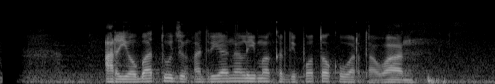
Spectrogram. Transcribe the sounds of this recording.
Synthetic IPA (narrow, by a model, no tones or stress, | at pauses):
ʔaɾiobat̪ud͡ʒɨŋadɾianalimakɨrdipɔt̪ɔkəwart̪awan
